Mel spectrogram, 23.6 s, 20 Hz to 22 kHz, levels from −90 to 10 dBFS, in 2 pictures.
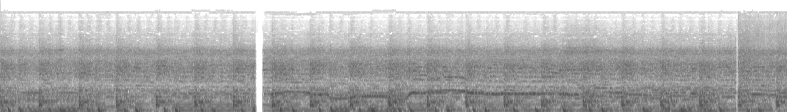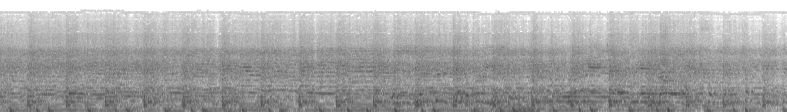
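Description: A high whistle runs through the whole audio. It sits around 15 kHz, wandering between about 13.6 kHz and 15.5 kHz. Its level is roughly 35 dB below the main sound. This is a switching supply whistle. A switching power supply is running in an audible burst mode or beating with another supply. Its tone leaks into the audio path, and the pitch shifts as the supply's load changes. The sound also drops out twice, which is AAC frame loss with muting. The first gap runs from 3.81 s to 3.95 s. About 128 ms are missing, which fits three lost frames of about 43 ms each. The second, at 11.02 to 11.08 s, is a single 42.7 ms frame. The decoder zeroed the spectrum of the missing frames. Overlapping windows then fade the sound out and back in. The longer run becomes a soft-edged hole, and the single frame becomes a brief dip.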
